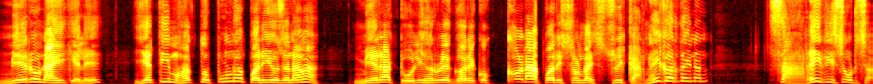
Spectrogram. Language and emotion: Nepali, angry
